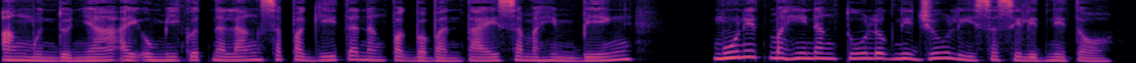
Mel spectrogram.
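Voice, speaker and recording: A woman's voice: deep voice, moderate pace, dark tone, no room sound, clean studio sound. A woman narrator reading a scripted romantic drama in a storytelling style.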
